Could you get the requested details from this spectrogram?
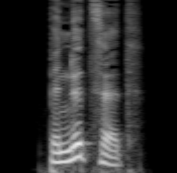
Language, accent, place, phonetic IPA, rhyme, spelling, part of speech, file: German, Germany, Berlin, [bəˈnʏt͡sət], -ʏt͡sət, benützet, verb, De-benützet.ogg
- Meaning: second-person plural subjunctive I of benützen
